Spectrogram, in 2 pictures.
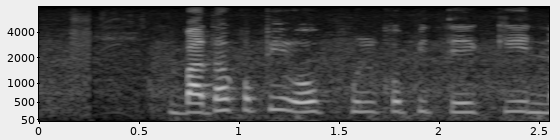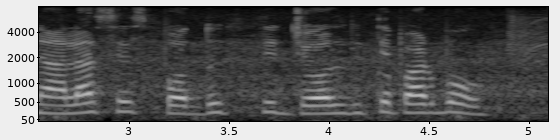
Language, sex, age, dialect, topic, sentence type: Bengali, female, 31-35, Rajbangshi, agriculture, question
